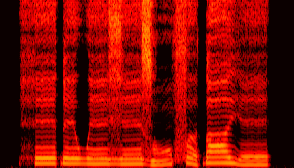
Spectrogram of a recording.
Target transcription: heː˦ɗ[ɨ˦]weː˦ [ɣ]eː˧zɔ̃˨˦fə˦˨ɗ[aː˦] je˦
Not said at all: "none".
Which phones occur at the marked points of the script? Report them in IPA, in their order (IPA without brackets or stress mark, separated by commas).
e˦, ɣ, aː˦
